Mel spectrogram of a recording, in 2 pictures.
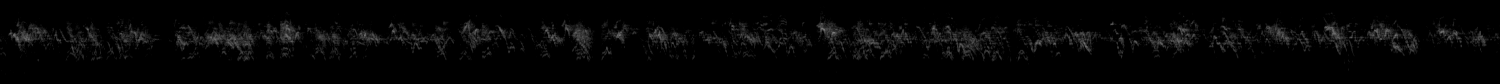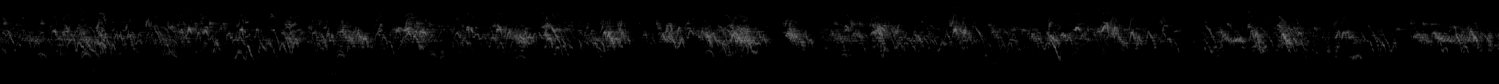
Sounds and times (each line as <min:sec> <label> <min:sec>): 0:00.0 Flock of sparrows chirping 0:29.9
